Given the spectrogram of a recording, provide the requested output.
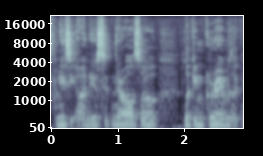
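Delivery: usual speaking voice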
